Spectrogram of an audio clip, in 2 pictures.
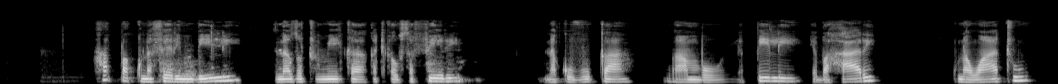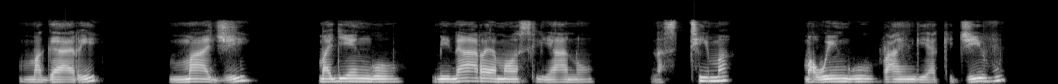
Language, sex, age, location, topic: Swahili, male, 36-49, Mombasa, government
